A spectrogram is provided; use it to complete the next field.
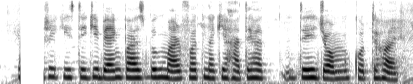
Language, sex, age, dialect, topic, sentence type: Bengali, female, 18-24, Rajbangshi, banking, question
